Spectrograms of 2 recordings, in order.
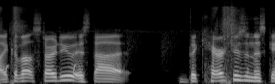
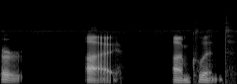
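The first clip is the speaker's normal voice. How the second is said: low, soft, flat monotone, very slow, breathed out; 5 semitones lower, 5 dB quieter than usual. Voicing the socially awkward character Clint, in a low, monotonous, soft-spoken Clint voice. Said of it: "very low, monotonous, soft-spoken".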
